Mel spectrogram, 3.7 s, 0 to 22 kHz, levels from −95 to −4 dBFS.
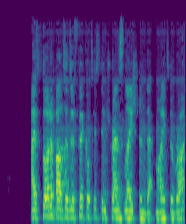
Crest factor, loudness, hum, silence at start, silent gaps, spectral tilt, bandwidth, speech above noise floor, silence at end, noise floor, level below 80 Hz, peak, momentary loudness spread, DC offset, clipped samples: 20 dB; -21 LUFS; none; 0.6 s; none; -7.5 dB/octave; 14 kHz; over 69 dB; 0 s; under -90 dBFS; -60 dBFS; -2 dBFS; 9 LU; under 0.1%; under 0.1%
